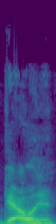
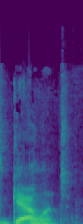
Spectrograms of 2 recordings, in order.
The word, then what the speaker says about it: Gallant: can say it right it's not galleon it's gallant thank you to the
